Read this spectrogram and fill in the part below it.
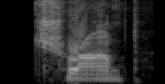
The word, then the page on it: trompe: American English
